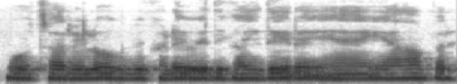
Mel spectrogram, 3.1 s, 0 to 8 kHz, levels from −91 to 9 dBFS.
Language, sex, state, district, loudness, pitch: Hindi, male, Haryana, Charkhi Dadri, -15 LUFS, 125 Hz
